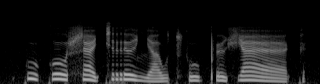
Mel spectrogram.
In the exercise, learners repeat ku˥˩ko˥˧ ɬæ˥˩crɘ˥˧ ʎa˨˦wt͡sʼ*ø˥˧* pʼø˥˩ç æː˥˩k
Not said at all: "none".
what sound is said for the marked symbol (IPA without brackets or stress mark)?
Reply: u˥˧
